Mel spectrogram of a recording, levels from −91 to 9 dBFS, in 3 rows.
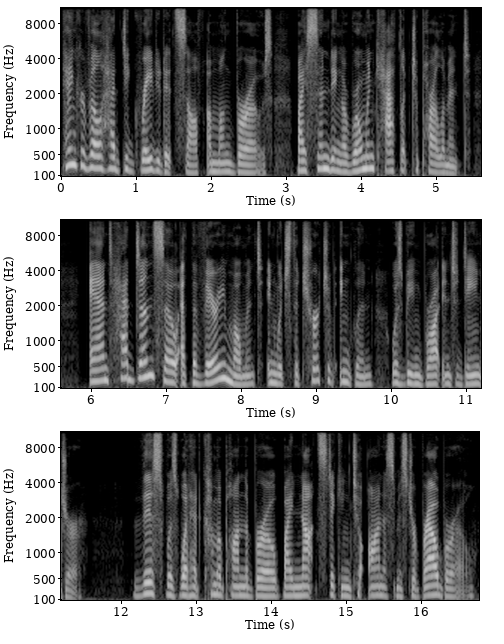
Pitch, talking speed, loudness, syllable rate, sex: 180 Hz, 170 wpm, -21 LUFS, 4.8 syllables/s, female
